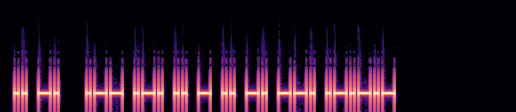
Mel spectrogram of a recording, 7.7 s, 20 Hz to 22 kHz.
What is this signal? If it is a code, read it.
Morse code, heard as a keyed tone, about 20 wpm, 700 Hz. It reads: IN WRITING.
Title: Sentences from Top 900 Words 20wpm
